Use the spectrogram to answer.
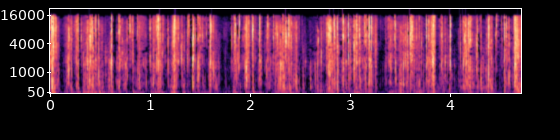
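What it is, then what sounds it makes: Thin clear plastic sheet crinkled. A pleated thin clear plastic sheet is flexed, pulled and crinkled with fingertips. It makes dense, bright crackling bursts with no low end, each snapping off instantly, with a few brief pauses between handlings.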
